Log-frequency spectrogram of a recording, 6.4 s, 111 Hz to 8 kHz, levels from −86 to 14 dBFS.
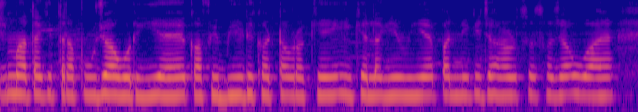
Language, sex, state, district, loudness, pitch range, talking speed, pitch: Hindi, female, Uttar Pradesh, Muzaffarnagar, -32 LUFS, 215-220 Hz, 225 wpm, 215 Hz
